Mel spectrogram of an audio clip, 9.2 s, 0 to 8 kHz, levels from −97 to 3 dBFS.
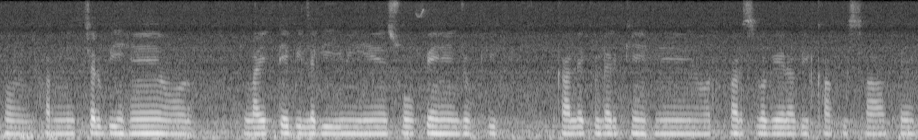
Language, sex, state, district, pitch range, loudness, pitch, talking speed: Hindi, male, Rajasthan, Bikaner, 140-150 Hz, -17 LUFS, 145 Hz, 155 wpm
